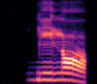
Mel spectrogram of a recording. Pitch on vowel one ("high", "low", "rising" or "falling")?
high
